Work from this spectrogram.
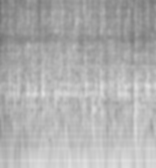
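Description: Rum and coke is poured into a cup in a loud, close, continuous splashing stream with bubbling fizz throughout.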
